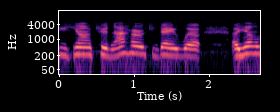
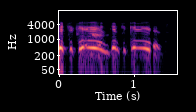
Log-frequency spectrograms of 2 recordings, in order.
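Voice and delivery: very high, hollering voice; 11 semitones higher than usual. Retelling calling to the block about the kids in the street: imitating own hollering. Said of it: "And I'm steady hollering".

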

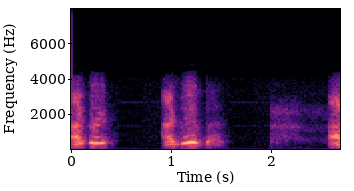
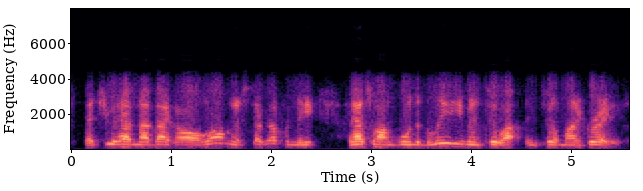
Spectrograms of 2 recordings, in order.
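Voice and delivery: usual speaking voice

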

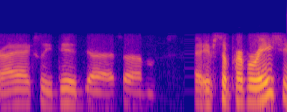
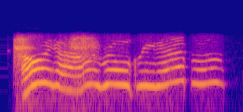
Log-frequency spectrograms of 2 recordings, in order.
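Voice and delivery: very high, squeaky, silly, mocking put-on voice. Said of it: "it's like".

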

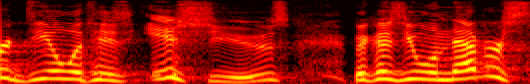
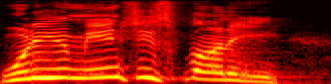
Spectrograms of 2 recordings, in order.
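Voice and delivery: suspicious, possessive, jealous man's voice; 2 semitones higher than usual. Acting out a boyfriend hearing his girlfriend praised, imitating a jealous guy voice. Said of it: "that's the jealous guy voice".

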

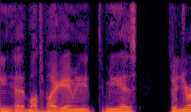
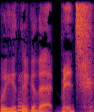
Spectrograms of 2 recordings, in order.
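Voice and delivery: put-on taunting, muttered under breath. Retelling how a woman trash-talked her husband under her breath: retelling muttered trash talk. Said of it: "She's shit talking to him".

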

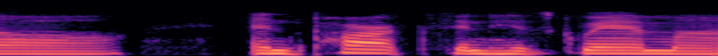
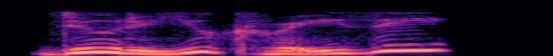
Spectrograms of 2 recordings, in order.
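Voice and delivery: ordinary delivery

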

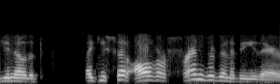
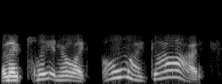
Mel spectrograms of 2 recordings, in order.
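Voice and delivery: usual speaking voice

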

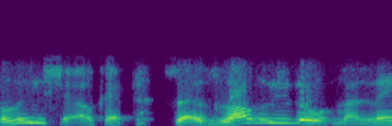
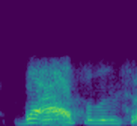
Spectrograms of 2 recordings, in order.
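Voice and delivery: ordinary talk, nothing marked

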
